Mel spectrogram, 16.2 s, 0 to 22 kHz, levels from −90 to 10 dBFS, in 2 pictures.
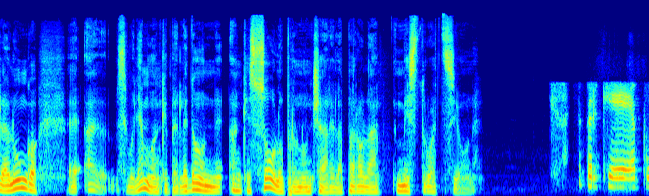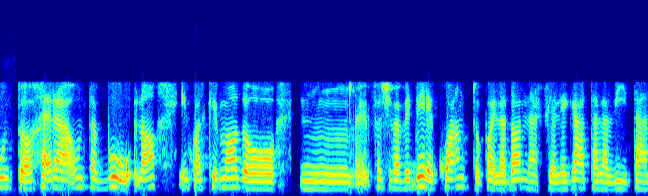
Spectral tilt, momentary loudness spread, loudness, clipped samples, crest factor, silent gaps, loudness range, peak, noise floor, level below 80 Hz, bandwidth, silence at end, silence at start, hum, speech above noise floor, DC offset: -5 dB/octave; 11 LU; -22 LUFS; under 0.1%; 20 dB; 11.79-11.87 s; 3 LU; -4 dBFS; -72 dBFS; -54 dBFS; 15.5 kHz; 0 s; 0 s; none; 50 dB; under 0.1%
